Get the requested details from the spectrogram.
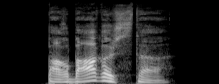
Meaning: inflection of barbarisch: 1. strong/mixed nominative masculine singular superlative degree 2. strong genitive/dative feminine singular superlative degree 3. strong genitive plural superlative degree
- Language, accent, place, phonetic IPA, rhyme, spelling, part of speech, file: German, Germany, Berlin, [baʁˈbaːʁɪʃstɐ], -aːʁɪʃstɐ, barbarischster, adjective, De-barbarischster.ogg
